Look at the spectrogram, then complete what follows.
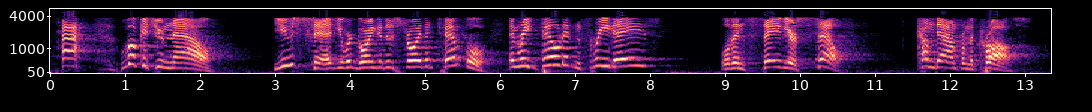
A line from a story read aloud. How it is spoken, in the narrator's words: The leading priests, the teachers of religious law, they also mocked Jesus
